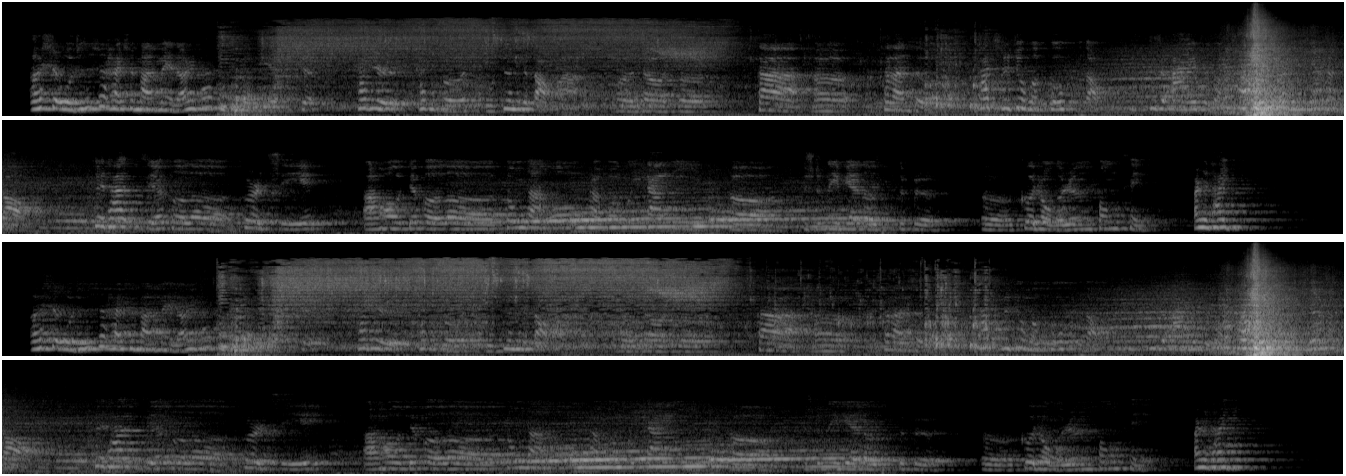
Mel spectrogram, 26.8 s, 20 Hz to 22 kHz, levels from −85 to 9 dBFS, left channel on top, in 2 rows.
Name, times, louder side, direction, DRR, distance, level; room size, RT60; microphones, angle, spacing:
voice 1, 0.3-3.1 3.5-5.8 6.1-7.0 7.6-8.5 8.8-9.4 9.7-11.0 11.5-13.7 14.3-16.5 17.0-20.4 20.7-21.2 21.4-22.8 23.2-24.8 25.3-25.7, left 3 dB, 80° left, 3 dB, 3.0 m, -43 dB
Toilet flush, 1.9-11.3, right 7 dB, 45° right, 2.2 m, -42 dB
Race car auto racing / Accelerating revving vroom, 8.2-16.2 16.8-16.9 17.5-22.2, right 1 dB, ahead, 4.3 m, -38 dB
26.5 x 15.5 x 9.7 m, 1.2 s
head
